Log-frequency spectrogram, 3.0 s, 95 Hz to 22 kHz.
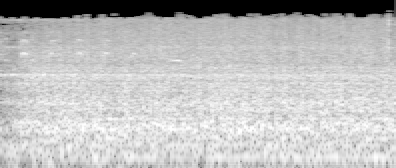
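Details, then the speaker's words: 4AGE Corolla with the thermostat fan sensor unplugged: steady even rush of air, both radiator fans running flat out, showing the fans have good power and earth. "we can hear the fans turn on so there's got to be an issue somewhere in there"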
